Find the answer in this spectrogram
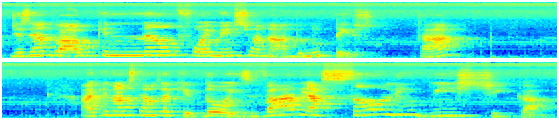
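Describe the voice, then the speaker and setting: Goiás teacher in an echoey room. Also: female voice, sits high. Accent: Goiás Brazilian Portuguese. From Goiás, Brazil. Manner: explains step by step, often asks "né?" and "tá?". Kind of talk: exam-prep lecture. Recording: echoey room, mic at a distance.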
